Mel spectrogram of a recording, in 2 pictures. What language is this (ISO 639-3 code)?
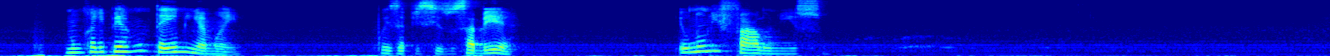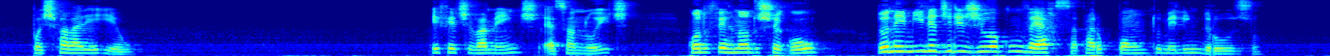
por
